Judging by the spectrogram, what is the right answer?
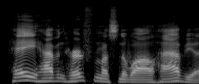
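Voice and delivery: put-on mocking tone. Retelling an email apology from U A B: imitating a mocking tone. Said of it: "like, a mocking sorry".

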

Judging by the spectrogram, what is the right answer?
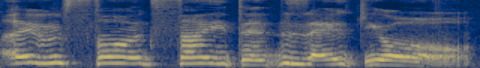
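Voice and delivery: acted vampire voice with a German accent. As Dracula, answering someone who asked for help, in German Dracula accent. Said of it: "Now you're a German Dracula".

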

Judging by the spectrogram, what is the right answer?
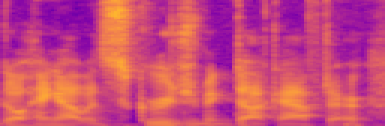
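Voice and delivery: ordinary talk

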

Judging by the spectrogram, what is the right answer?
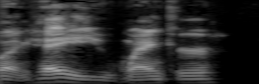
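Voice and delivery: soft, quiet, casual American accent. Joking about how Americans say it, imitating an American accent. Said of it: "That's how Americans say it".

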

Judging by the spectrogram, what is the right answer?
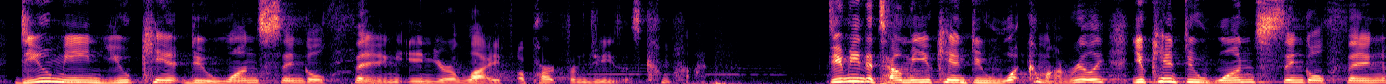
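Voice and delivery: play-acted, dripping sarcastic, scoffing tone. A speaker voices what the world will say to the listener, imitating a sarcastic tone. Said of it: "In a sarcastic tone".

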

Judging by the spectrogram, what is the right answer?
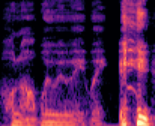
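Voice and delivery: unvoiced, low whispered stammer, inner-thoughts style.

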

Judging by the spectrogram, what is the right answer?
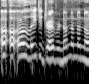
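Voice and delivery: ordinary delivery

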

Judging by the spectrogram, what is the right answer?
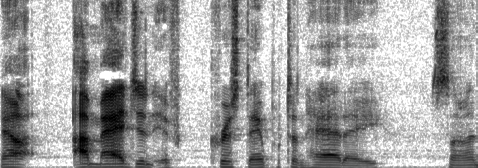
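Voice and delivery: ordinary delivery

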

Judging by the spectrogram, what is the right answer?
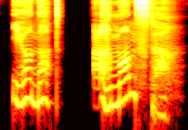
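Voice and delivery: gasping, breathless delivery. Narrator reads Hob's reply to the stranger, gasping. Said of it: "he gasps".

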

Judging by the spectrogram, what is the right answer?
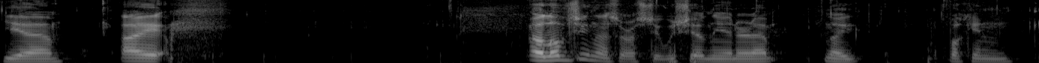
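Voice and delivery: talking with mouth full while chewing. Speaker chatting into the mic while eating Toblerone, talking while eating. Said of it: "Sorry, I'm eating fucking Toblerone".

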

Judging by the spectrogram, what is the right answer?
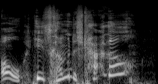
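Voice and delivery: mock-surprised, acted genuine surprise. Retelling a sister's reaction to news, imitating genuine surprise. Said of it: "She was like so genuinely surprised".

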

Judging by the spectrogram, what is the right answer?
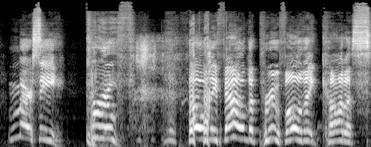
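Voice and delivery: dramatic panicked shouting, high-pitched and loud.

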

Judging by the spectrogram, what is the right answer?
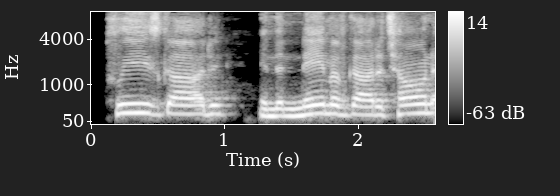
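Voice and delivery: plain

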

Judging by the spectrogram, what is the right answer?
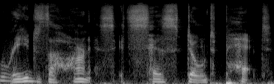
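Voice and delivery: drawn-out, slow, hushed whisper. Voicing a character warning a player not to pet the dog: whispering. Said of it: "whispers to you".

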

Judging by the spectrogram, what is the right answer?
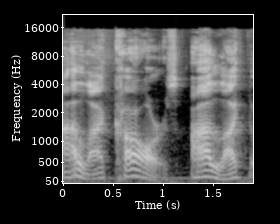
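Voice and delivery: slow, drawn-out bad Southern accent. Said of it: "always do a f-, fucking bad Southern accent".

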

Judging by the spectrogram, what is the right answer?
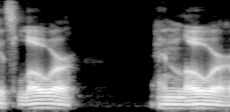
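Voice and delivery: dropping voice. Describing something getting lower and lower, dropping the voice lower. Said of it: "You like how I drop my voice?".

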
